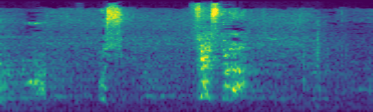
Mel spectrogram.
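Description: A dog's claws scrape and thump on a wooden wall as it climbs over.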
